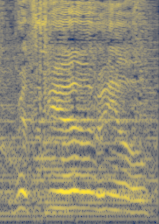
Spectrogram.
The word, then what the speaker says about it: Refugio: Pronounce it Refugio.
